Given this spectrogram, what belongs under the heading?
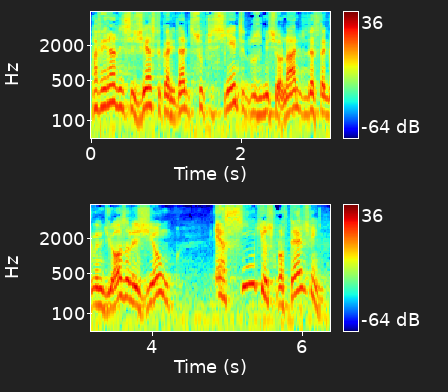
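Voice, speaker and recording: A Brazilian actor playing an indignant, protesting spirit pupil with a raspy voice in a radio drama. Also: male voice, fairly high pitch, sing-song, moderate pace, exaggerated voice. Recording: dull lo-fi audio.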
